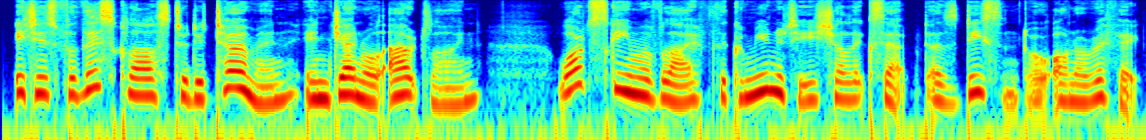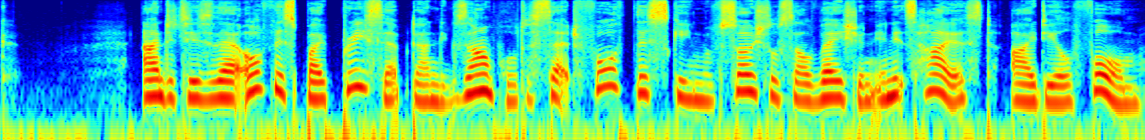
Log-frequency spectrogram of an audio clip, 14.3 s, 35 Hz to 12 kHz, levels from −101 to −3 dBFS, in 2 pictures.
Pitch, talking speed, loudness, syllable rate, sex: 215 Hz, 185 wpm, -19 LUFS, 5.5 syllables/s, female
